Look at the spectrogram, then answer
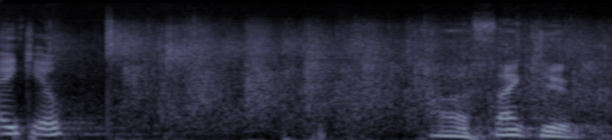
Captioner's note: applause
